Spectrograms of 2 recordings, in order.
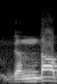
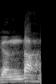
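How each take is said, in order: First: गंदा ending in an open 'aa'; h as alif. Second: गंदा said as 'gandah', h audible; sounded final h. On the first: Teacher showing the right form, 'gandaa' without h. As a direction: end गंदा on a clean long a. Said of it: "गंदा बोलते हैं". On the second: Teacher showing the rejected form, 'gandah' with h. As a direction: add a breathed h to the end of गंदा. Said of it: "गंदा नहीं बोलते हैं". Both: Shown as a demonstration.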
